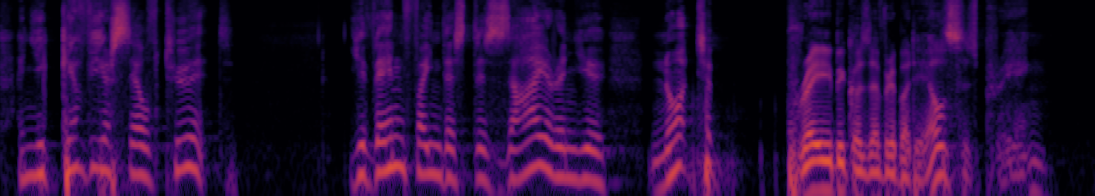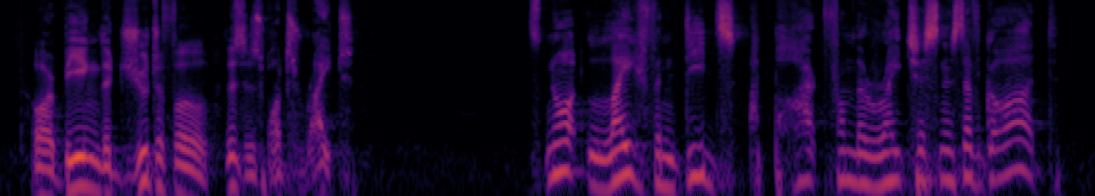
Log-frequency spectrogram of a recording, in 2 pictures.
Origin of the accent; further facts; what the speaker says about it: Scotland, United Kingdom; accent: Scottish brogue; by my brogue, you would clearly hear that I'm no more English than I am flying in the air. I'm Scottish through and through. More than that, a Scottish Presbyterian.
